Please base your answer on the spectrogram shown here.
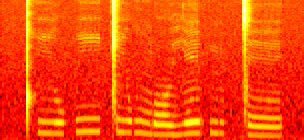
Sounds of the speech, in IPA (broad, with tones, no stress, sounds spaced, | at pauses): ǃʰ iː˨ w p iː˦ ǁ i˦ w ŋ͡m oː˨ j eː˦ p m y˧ p ǀ eː˨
